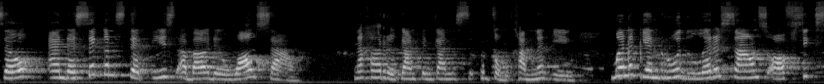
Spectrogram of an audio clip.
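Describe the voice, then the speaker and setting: A woman teacher with a high voice explains phonics on a live stream, moving between Thai and English. She keeps checking that her listeners understand, and the sound is roomy and echoey. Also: big pitch swings, slow, a bit bright, slight background noise. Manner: mixes Thai and English, asks checking questions. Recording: roomy echo.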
